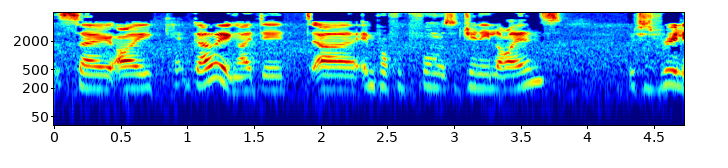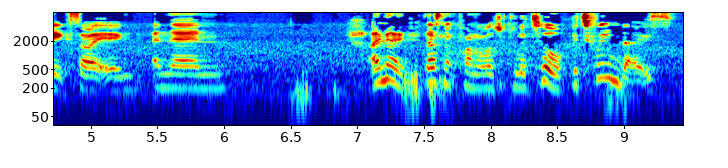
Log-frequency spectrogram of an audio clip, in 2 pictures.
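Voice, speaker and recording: A woman's voice: medium pitch, normal speed, a little hiss or hum, poor audio. Bubbly young woman, laughing often. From England. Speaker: podcast guest, actor and improviser. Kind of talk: casual interview chat.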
